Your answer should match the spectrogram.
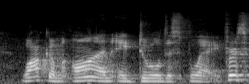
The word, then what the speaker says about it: Wacom: all say walkom now everyone says wcom sometime some people say wack or Wacom but it is Wacom so um I don't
